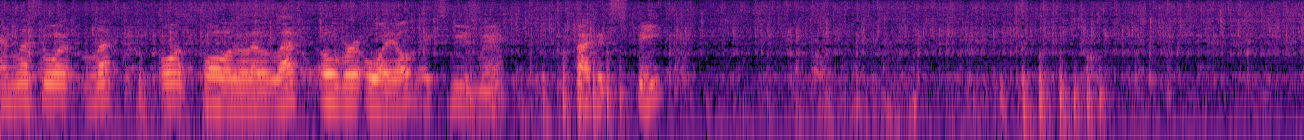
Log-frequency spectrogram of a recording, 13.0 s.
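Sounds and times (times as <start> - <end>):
food sizzling in oil: 0.0 - 13.0
wooden spoon scraping pot: 0.1 - 11.2
spoon knocks: 10.0 - 11.1.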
